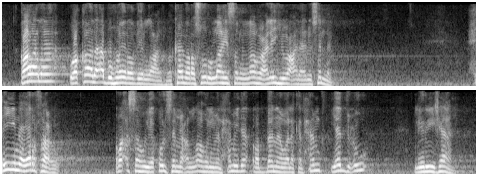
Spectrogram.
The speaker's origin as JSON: {"language": "Arabic", "town": "Al-Ahsa", "region": "Eastern Province", "country": "Saudi Arabia", "said": "التي تعرف اليوم بالمنطقة الشرقية عندنا في الأحساء"}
